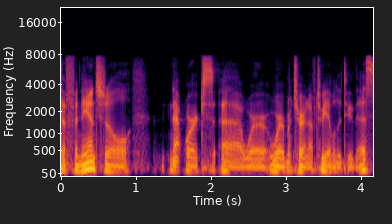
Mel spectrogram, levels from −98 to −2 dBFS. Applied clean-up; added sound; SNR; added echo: none; none; none; none.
